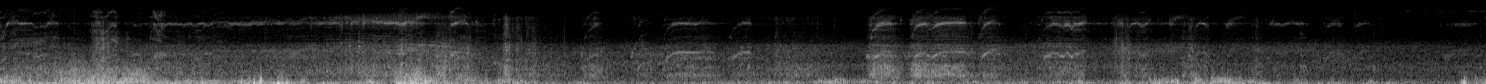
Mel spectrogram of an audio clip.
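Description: Wind buffeting the microphone, with the high whine of a radio-controlled 4x4 truck's motor rising and falling in short bursts as it is driven.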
